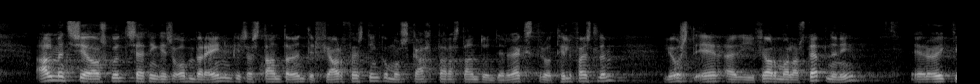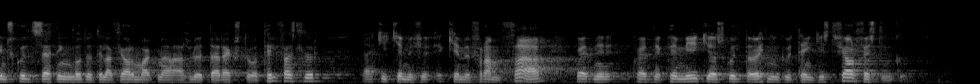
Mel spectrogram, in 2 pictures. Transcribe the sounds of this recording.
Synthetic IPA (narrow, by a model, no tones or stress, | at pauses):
almɛn̥t̪sjɛːðawskʏlt̪sɛht̪niŋkθesʏowpʏmpɛːɾaejnʏmcɪsaðst̪ant̪aʏnt̪ɪɾ̥fjawɾ̥fɛst̪iŋkʏmɔɣskaht̪aɾast̪ant̪ʏʏnt̪ɪɾrɛkst̪ɾʏɾɔɣt̪ʰɪlfajst̪lʏm | ljowst̪ɛɾaðifjawɾmawlawst̪ɛpnʏnɪ | ɛɾœːɥcɪnskʏlt̪sɛht̪niŋkloːt̪̬ʏt̪ʰɪlaðfjawɾmaknaaðl̥ʏːt̪aɾɛkst̪ʏɾɔɣt̪ʰɪlfajst̪lʏɾ̥ | ɛhcɪcʰɛːmcʰɛːmʏfɾamθaɾ̥kʰvɛt̪nɪkʰv̥ɛɾt̪nɪkʰɛɾmɪːcɪðaðskʏlt̪aœɥht̪niŋkʏt̪ʰejɲcɪst̪fjawɾ̥fɛst̪iŋkʏ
